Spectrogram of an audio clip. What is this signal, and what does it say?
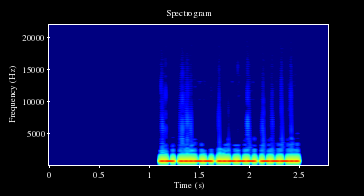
Morse code, heard as a keyed tone, about 50 wpm, 700 Hz. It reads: A328
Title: Common Cut Numbers - 4-Digit 50wpm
